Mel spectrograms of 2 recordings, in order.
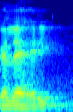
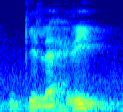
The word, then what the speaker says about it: گلہری: میں، وہ ہے گاف۔ بہت سے لوگ گاف کو زبر کے ساتھ پڑھ جاتے ہیں، گلہری، جبکہ صحیح تلفظ ہے کہ گاف کے نیچے زیر ہے اور یہ پڑھا جائے گا گلہری، گلہری۔ شرم، یہ انہی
